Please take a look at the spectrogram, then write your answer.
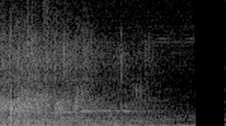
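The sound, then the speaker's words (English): Audience applause, a dense wash of clapping that holds steady for just over a second, then tapers slightly and cuts off abruptly into silence. No voices are heard. “Y'all just out here just chilling here, just cheering like this every single time? All right. All right, standing ovations?”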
